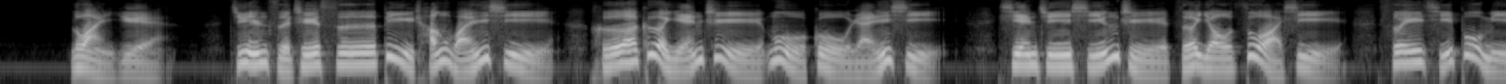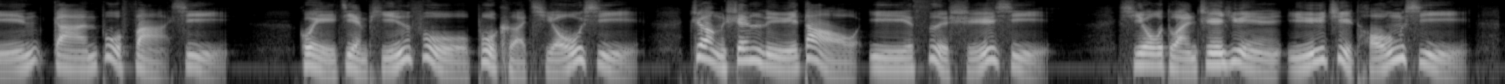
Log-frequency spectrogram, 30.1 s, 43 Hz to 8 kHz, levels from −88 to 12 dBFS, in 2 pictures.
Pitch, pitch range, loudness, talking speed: 125 Hz, 110-145 Hz, -20 LUFS, 115 characters per minute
